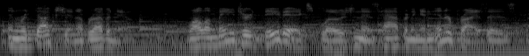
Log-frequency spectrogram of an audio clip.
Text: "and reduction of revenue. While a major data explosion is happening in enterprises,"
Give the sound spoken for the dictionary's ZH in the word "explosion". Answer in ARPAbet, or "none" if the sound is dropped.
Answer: ZH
